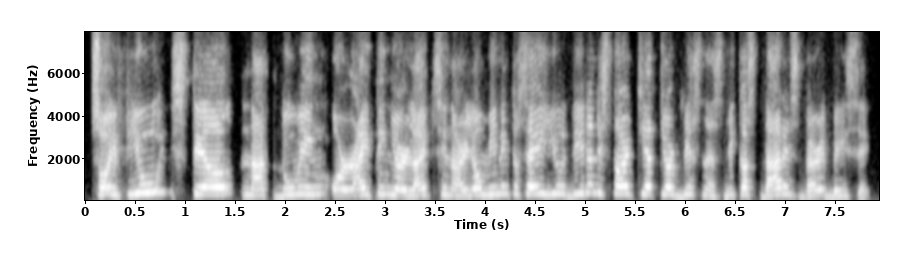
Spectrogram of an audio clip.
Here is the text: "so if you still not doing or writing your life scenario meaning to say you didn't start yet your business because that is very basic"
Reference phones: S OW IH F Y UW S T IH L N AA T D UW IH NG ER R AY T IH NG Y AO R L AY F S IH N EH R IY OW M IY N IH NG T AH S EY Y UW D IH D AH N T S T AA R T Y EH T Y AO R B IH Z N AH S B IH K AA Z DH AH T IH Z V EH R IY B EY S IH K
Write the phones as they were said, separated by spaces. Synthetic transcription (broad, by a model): S OW IH F Y UW S T IH L N AA T D UW IH NG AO R AY T IH NG Y AO R L AY F S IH N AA R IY OW M IY N IH NG T AH S EY Y UW D IH D AH N T S T AA R T Y EH T Y AO R B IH S N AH S B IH K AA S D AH T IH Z V EH R IY B EY S IH K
